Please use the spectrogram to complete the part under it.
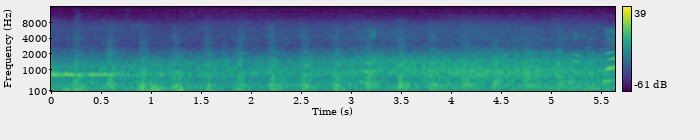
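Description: Train wheels clatter over the rail joints and points.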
